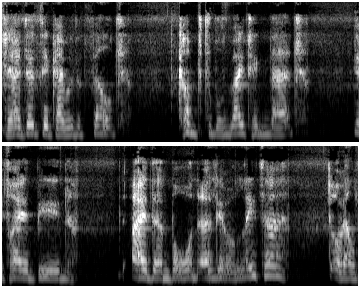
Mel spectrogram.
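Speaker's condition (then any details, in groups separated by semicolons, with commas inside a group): ALS; progressive neuromuscular illness, effectively quadriplegic, wheelchair six months after diagnosis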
